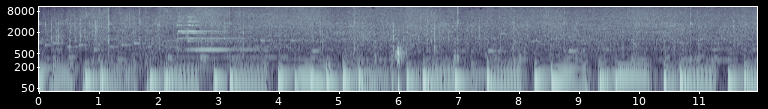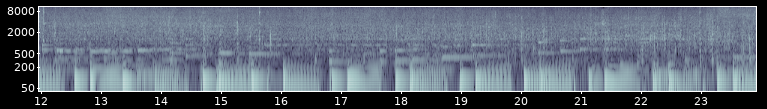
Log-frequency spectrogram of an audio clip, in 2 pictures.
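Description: Ground beef and butter-toasted dry egg noodles sizzling in a hot stainless-steel pot, stirred together with a spoon: a steady frying hiss with the scrape and shuffle of the stirring.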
